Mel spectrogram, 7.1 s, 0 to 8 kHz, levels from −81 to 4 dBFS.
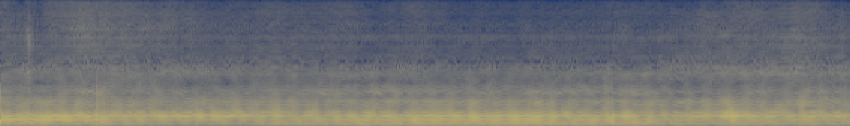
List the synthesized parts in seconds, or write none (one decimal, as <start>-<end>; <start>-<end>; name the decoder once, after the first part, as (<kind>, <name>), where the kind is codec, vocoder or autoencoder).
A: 0.0-7.1 (vocoder, Vocos)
